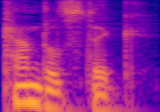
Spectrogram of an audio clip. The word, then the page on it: candlestick: British English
